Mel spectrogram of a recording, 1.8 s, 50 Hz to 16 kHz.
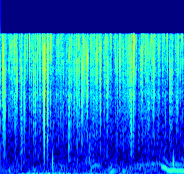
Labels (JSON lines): {"label": "biophony, cascading saw", "recorder": "SoundTrap 600 or HydroMoth"}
